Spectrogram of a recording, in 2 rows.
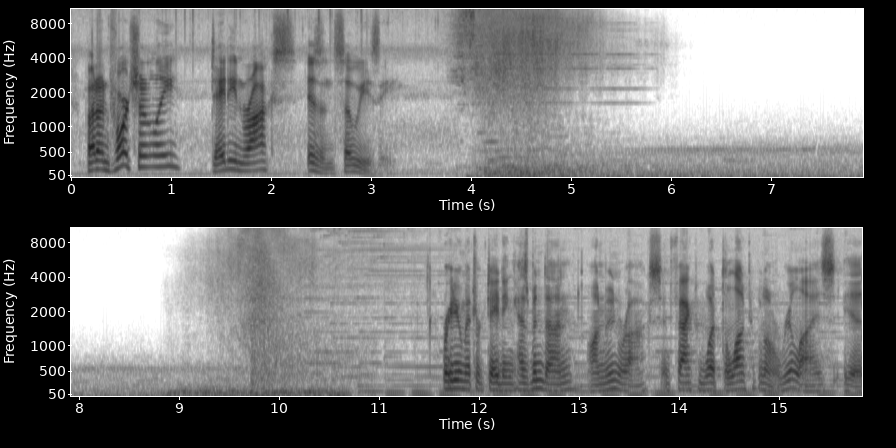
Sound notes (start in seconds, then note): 5.1 digital rumbling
